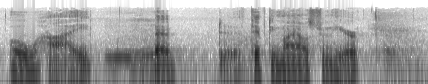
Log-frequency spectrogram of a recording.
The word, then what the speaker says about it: Ojai: And the guy says, "It's a place called OJ." And I said, "How do you spell that?" He said, Ojai. Oh, Ojai.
